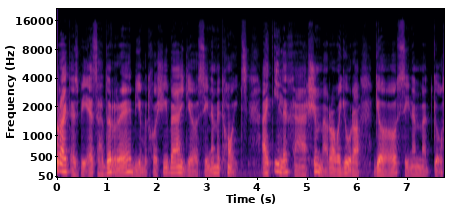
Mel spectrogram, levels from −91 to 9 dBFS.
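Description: A speech recording picks up mains buzz from 2.07 s to 6.53 s. A dimmer, rectifier or unshielded run on a 60 Hz supply lets sharp switching spikes into the signal twice per cycle. Harmonics of 60 Hz stack up into the kilohertz range, so the speech carries a steady, raspy buzz underneath it, quiet relative to the voice at about 30 dB down but constant until it stops at 6.53 s.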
